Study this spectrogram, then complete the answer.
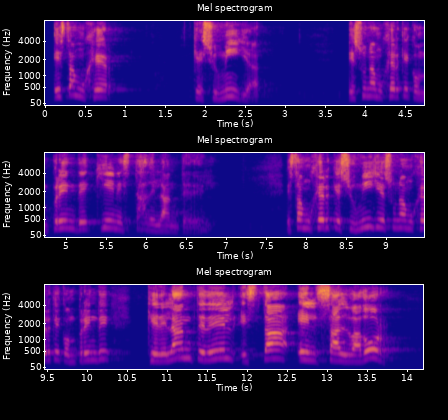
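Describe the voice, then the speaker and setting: High-voiced man preaching a dramatic sermon. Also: bright, forceful tone, long reverb tail. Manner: emphatic and dramatic, full of rhetorical questions.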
